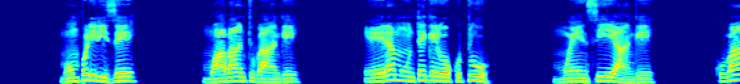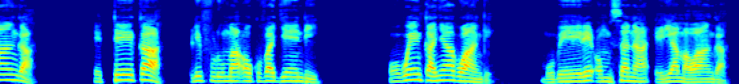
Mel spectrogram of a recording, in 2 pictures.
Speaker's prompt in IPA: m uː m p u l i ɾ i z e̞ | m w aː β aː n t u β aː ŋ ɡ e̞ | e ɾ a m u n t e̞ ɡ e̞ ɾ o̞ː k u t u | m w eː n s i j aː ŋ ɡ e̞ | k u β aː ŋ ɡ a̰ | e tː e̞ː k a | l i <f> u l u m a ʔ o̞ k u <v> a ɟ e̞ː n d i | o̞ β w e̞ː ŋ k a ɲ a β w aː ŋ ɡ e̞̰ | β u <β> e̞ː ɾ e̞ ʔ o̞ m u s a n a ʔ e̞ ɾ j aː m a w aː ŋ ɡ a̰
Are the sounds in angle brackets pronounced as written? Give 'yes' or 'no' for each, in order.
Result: yes, yes, yes

